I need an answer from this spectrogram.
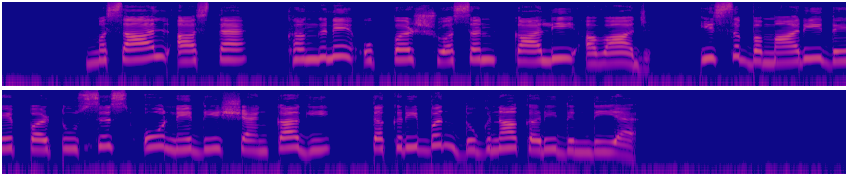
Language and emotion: Dogri, neutral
